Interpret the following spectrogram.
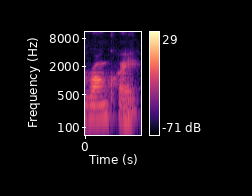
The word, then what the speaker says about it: Rongkui: of all it's pronounced wrong que it's like you went the wrong way but you put a k in it wrong way so i'm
